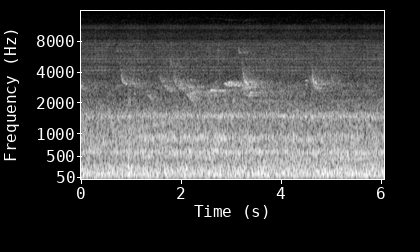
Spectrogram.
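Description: A songbird calling: about four short descending whistled notes, spaced a second or so apart, over a steady broad rumble.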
